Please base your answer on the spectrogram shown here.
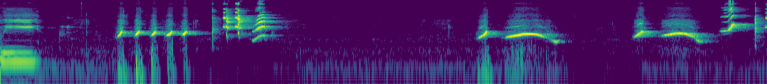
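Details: Green pet Indian ringneck parakeet whistling: a low voiced note, then a quick run of five sharp repeated chirps, a few high squeaks, and later loud swooping whistles that rise and fall, separated by quiet pauses.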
